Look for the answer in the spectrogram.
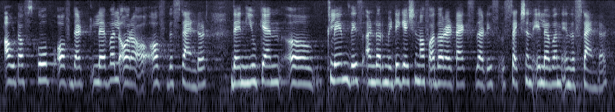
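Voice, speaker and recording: Woman presenting in an echoey hall. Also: a little high. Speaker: conference speaker. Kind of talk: explanatory technical presentation. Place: large indoor conference room. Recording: echoey hall, noticeable background noise.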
